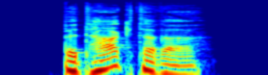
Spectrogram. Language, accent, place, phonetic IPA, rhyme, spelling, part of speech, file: German, Germany, Berlin, [bəˈtaːktəʁɐ], -aːktəʁɐ, betagterer, adjective, De-betagterer.ogg
- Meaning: inflection of betagt: 1. strong/mixed nominative masculine singular comparative degree 2. strong genitive/dative feminine singular comparative degree 3. strong genitive plural comparative degree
